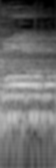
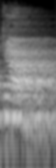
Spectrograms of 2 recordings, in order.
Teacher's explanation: Apa yang bedakan? Pertama, dia sama-sama di pangkal lidah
